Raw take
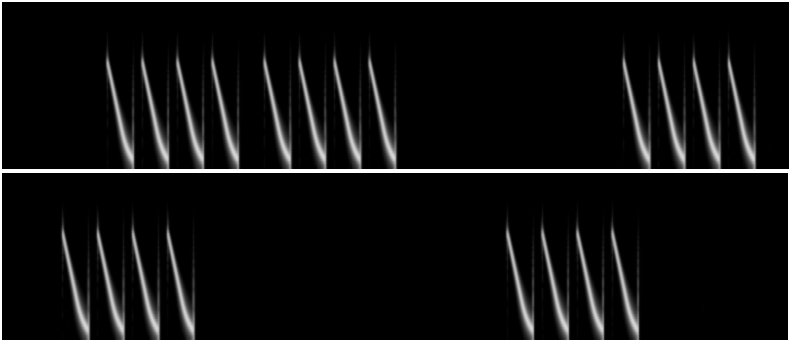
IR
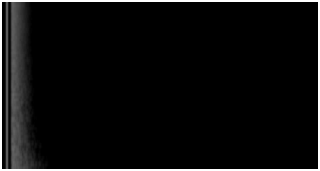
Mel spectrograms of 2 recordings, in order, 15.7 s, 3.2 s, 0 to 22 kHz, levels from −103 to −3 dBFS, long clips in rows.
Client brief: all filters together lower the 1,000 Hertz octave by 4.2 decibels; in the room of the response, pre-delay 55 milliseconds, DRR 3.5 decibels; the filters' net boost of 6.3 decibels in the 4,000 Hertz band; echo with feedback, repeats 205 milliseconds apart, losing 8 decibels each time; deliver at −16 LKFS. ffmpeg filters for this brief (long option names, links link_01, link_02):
-filter_complex "[0:a]equalizer=frequency=1000:width_type=o:gain=-6,equalizer=frequency=4000:width_type=o:gain=8,aecho=1:1:205|410|615|820|1025:0.398|0.159|0.0637|0.0255|0.0102,asplit=2[link_01][link_02];[1:a]atrim=start_sample=2205,adelay=55[link_03];[link_02][link_03]afir=irnorm=-1:irlink=0,volume=1dB[link_04];[link_01][link_04]amix=inputs=2:normalize=0"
